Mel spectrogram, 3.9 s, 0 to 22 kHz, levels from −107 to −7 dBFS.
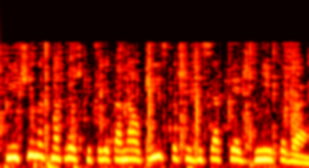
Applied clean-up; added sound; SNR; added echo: classical method Wiener filter.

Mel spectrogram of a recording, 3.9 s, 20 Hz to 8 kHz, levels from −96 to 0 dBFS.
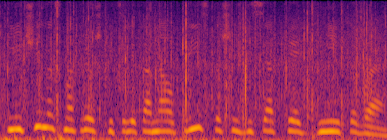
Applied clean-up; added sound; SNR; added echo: none; Rain; 7 dB; none.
